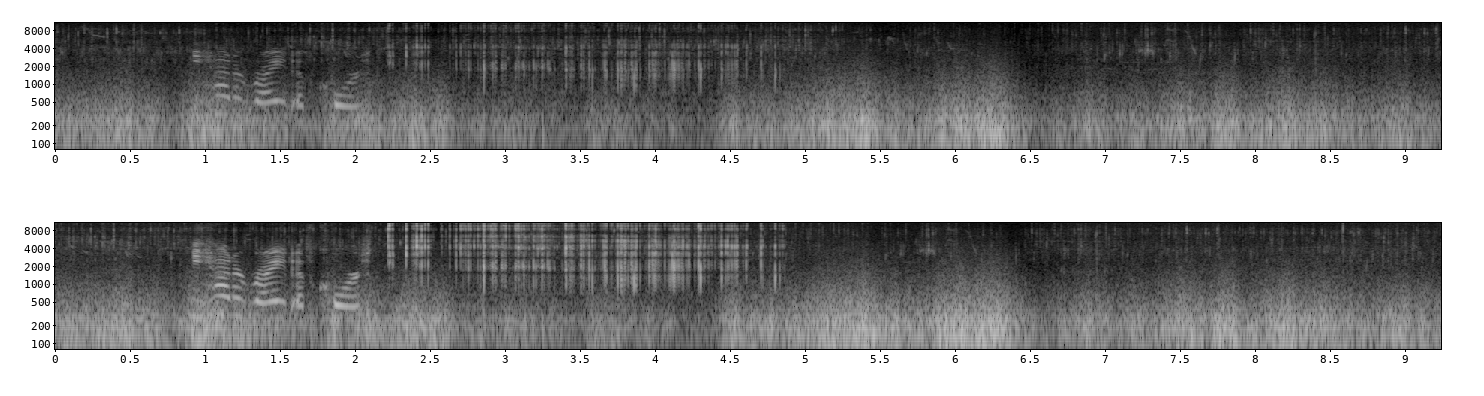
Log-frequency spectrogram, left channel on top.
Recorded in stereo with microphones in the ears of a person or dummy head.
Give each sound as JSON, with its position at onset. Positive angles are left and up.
{"t": 0.9, "sound": "a woman speaking", "side_deg": -60}
{"t": 2.2, "sound": "crushing", "side_deg": -50}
